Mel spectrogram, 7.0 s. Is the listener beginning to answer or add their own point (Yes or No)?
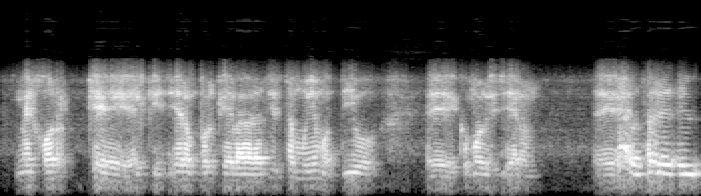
Yes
